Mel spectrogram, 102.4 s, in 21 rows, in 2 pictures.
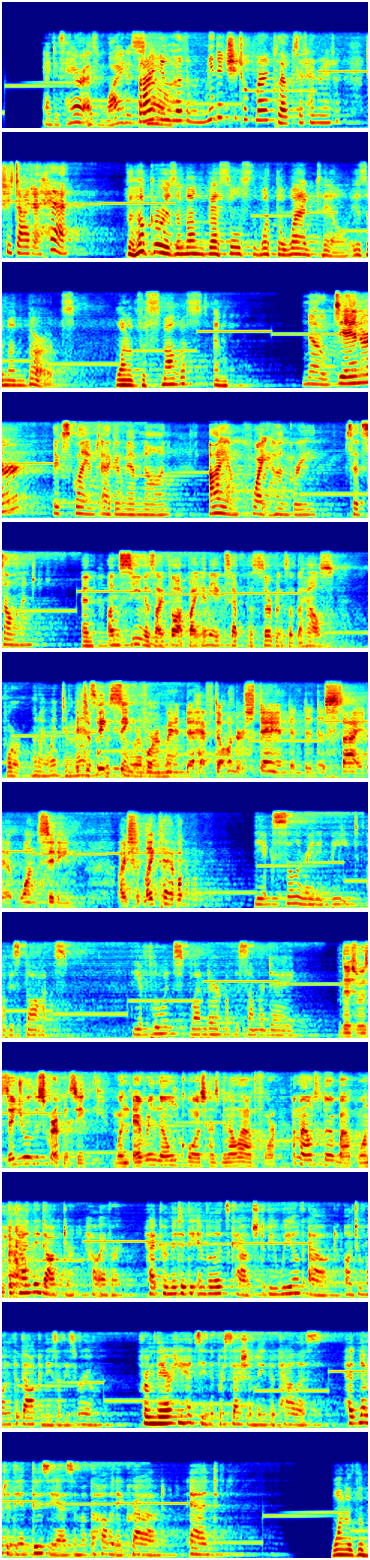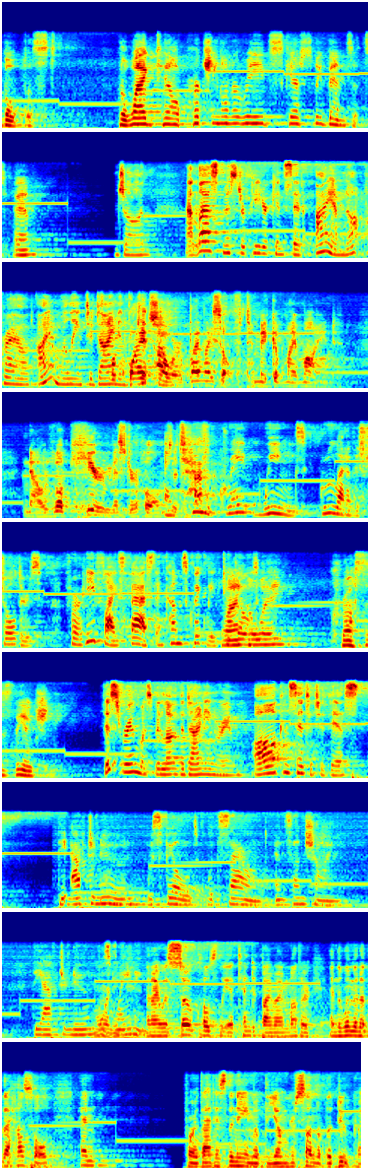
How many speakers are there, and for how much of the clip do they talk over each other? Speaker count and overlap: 9, about 5%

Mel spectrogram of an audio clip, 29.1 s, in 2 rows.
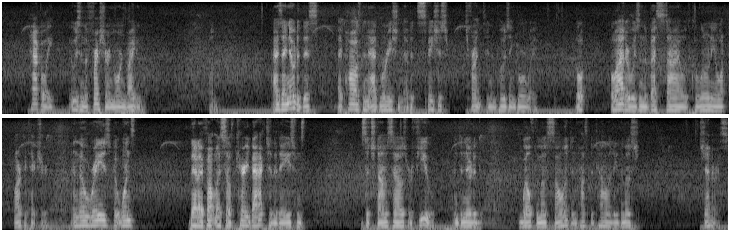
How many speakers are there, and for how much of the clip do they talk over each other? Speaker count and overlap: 1, no overlap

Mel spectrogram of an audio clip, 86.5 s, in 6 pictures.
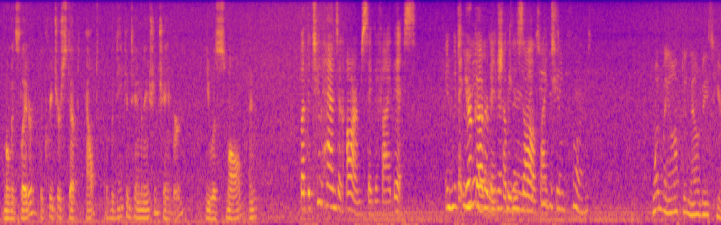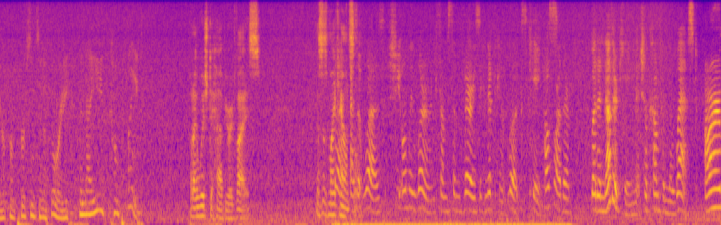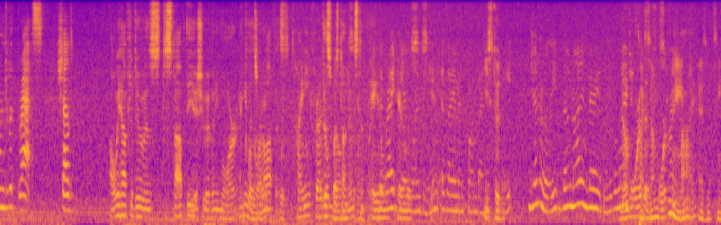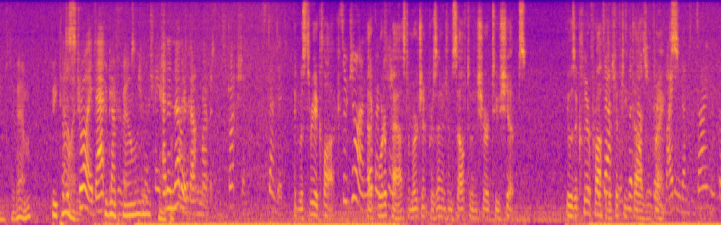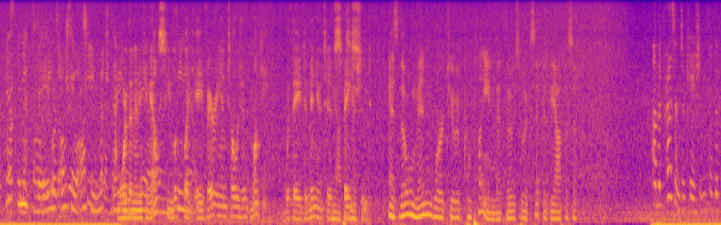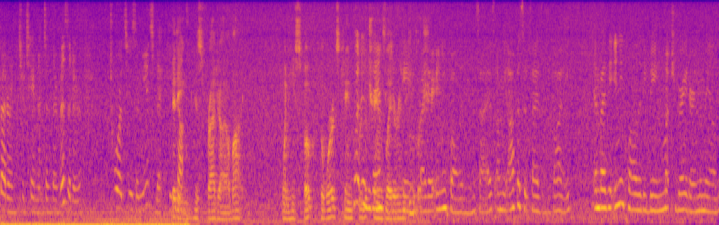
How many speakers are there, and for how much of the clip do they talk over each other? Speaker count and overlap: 6, about 29%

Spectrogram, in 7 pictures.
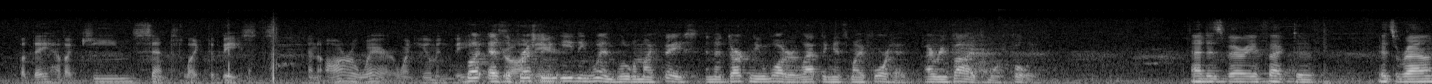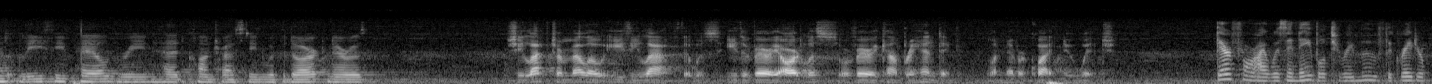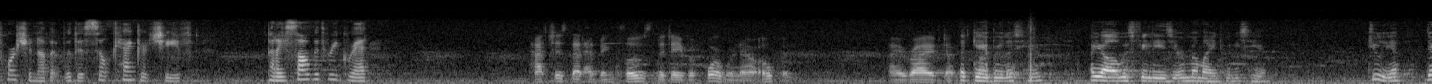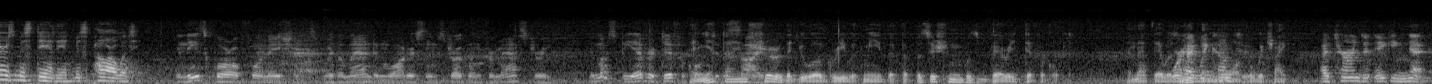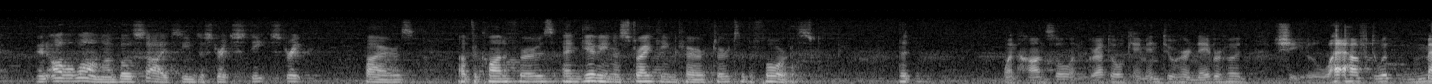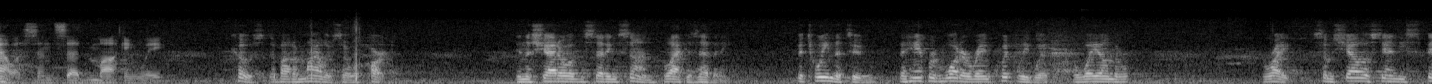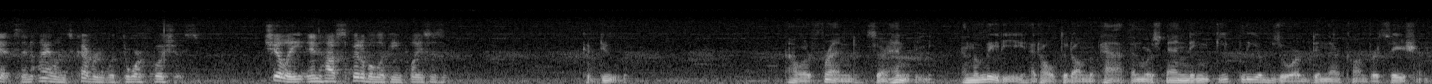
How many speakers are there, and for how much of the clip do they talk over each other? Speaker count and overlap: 9, about 4%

